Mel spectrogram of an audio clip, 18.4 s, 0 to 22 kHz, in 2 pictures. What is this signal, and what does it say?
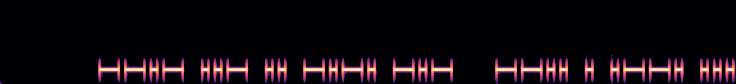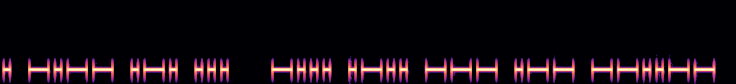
Morse code, heard as a keyed tone, about 15 wpm, 700 Hz. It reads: QUICK ZEPHYRS BLOW,
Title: Pangram Challenge v2 - 15wpm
